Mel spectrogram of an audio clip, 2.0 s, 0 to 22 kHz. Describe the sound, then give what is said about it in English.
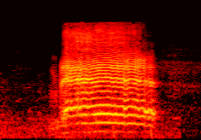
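A single loud goat bleat, sustained for about a second, with a nasal, wavering tone that stands alone against a quiet background. “what kind of religious ritual involves throwing a goat from 50 feet from the church?”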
